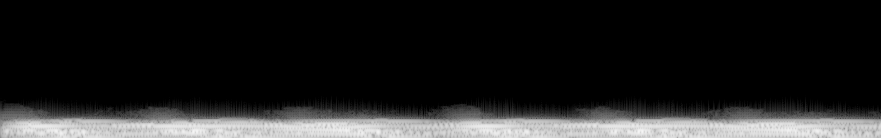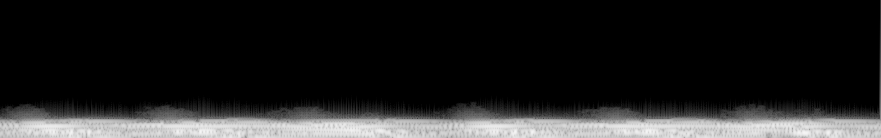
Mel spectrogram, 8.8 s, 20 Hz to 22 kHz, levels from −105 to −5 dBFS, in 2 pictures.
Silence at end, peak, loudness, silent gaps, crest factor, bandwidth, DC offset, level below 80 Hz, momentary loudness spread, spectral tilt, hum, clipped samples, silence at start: 0 s; -4 dBFS; -18 LUFS; none; 12 dB; 0.6 kHz; under 0.1%; -26 dBFS; 5 LU; -23 dB/octave; none; under 0.1%; 0 s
